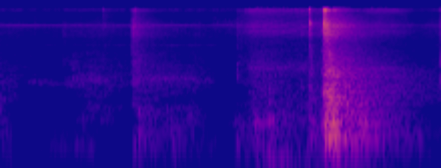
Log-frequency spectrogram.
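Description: The hinged metal door of a residential breaker panel being swung shut and latched: a light click about a second in, then a loud, sharp clack about three seconds in as the door closes.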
